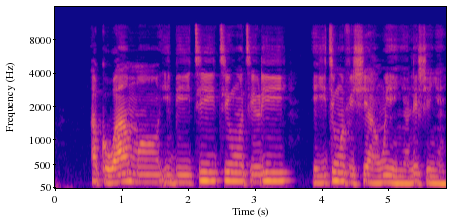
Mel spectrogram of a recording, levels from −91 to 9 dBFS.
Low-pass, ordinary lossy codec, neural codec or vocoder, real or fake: 10.8 kHz; none; none; real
